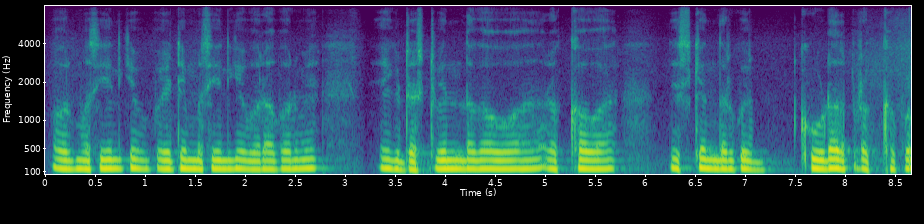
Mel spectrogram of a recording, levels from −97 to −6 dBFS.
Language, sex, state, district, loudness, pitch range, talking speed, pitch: Hindi, male, Uttar Pradesh, Saharanpur, -17 LUFS, 145-155 Hz, 150 wpm, 150 Hz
